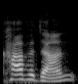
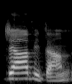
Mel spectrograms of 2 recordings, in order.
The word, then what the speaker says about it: Javidan: So, Kavadan, am I pronouncing your name the way you do? It's Javidan. It's like J.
